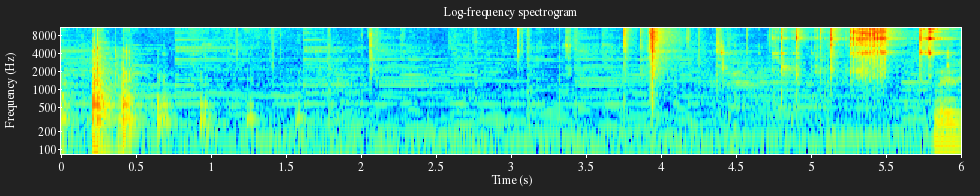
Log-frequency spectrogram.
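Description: Steel parts of a Tokarev TT-33 pistol being handled during field-stripping: a sharp click about four seconds in and a brief metallic rattle of the slide and recoil spring just before the end, over soft background music.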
